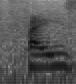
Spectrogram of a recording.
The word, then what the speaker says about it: FaZe: Yeah, I know it's spelled Fez, but it's pronounced FaZe.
